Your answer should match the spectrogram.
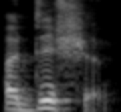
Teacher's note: that first and third syllable you can hear that schwa sound that uh sound the tion is pronounced as shun and the syllable stress comes · The T-I-O-N is pronounced as shun, and the syllable stress comes before it on the second syllable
